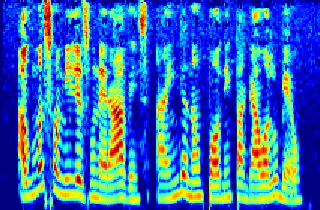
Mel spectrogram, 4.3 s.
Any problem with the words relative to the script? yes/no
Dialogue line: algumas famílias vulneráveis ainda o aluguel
yes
